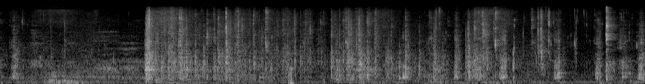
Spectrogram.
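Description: Close-miked eating sounds: wet chewing and lip-smacking, with squelching as fufu and soup are handled by hand. The sounds thicken into a dense run of small wet clicks from about a second and a half in.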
